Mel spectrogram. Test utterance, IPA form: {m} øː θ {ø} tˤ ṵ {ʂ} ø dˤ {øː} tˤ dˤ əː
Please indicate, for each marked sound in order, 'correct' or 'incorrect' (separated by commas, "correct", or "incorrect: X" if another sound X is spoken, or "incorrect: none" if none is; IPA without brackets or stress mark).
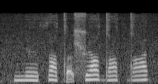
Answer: incorrect: n, correct, correct, incorrect: əː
